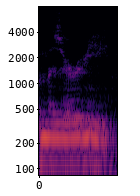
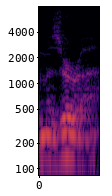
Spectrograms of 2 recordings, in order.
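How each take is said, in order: First: It uses the standard pronunciation. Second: It uses the Bootheel regional pronunciation. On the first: "instead of" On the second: "a common thing from people from the Boot Hill"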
